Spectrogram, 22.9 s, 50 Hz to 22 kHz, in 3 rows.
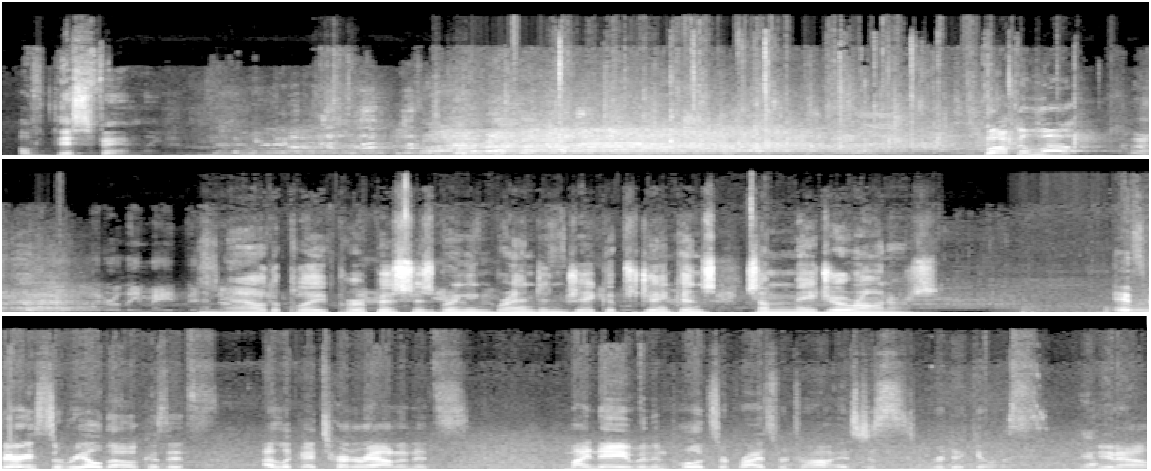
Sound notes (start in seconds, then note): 7.4 laughter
